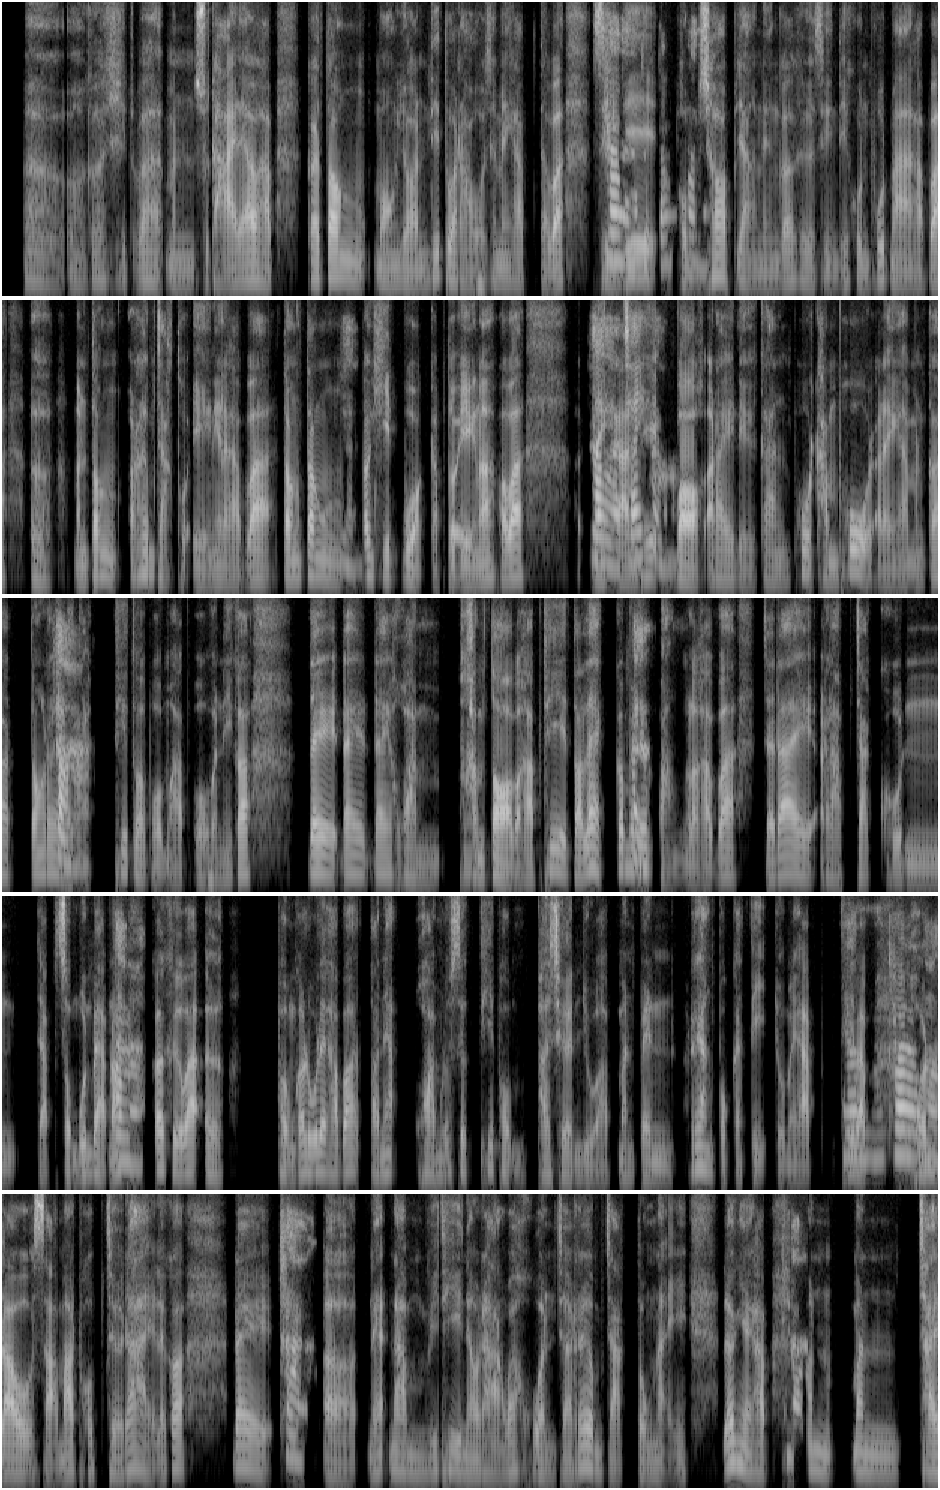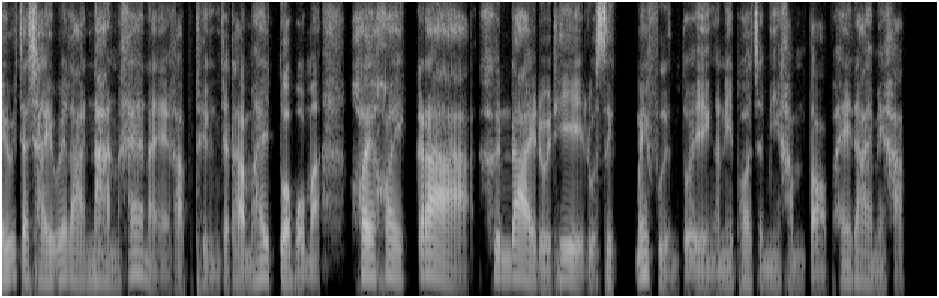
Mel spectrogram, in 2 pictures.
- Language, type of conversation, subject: Thai, advice, ฉันควรเริ่มทำความรู้จักคนใหม่อย่างไรเมื่อกลัวถูกปฏิเสธ?
- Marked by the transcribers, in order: none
